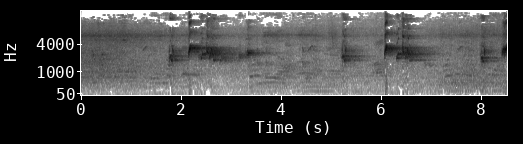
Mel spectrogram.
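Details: Red-whiskered bulbul song: bright warbled bursts at irregular intervals, about fifteen a minute, with quiet gaps between and a low murmur of background noise.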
